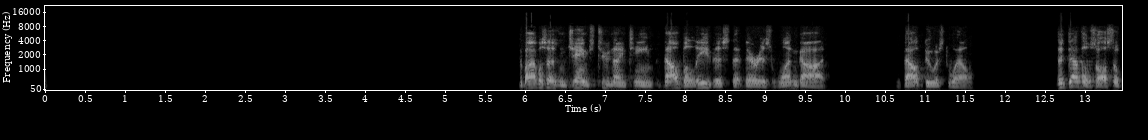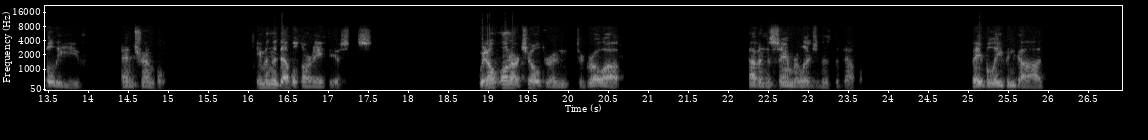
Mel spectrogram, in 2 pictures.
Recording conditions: large echoing room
